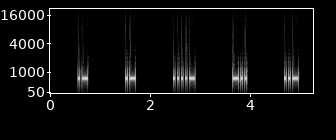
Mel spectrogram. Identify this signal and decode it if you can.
Morse code, heard as a keyed tone, about 30 wpm, spaced as for 10 wpm, 700 Hz. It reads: AA4DU
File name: Lesson 18g - Letter m - Call Signs 30wpm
